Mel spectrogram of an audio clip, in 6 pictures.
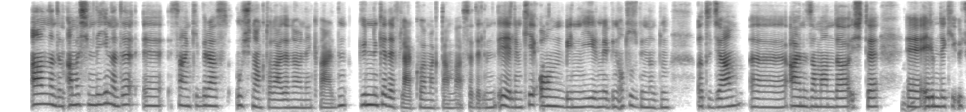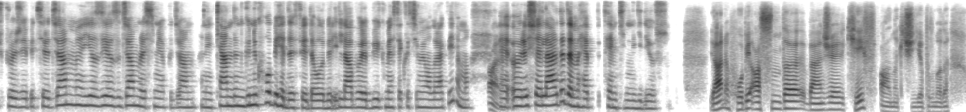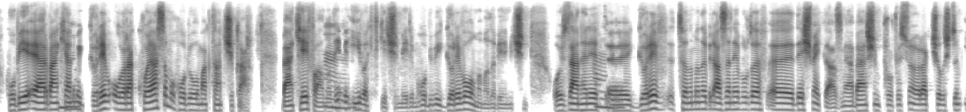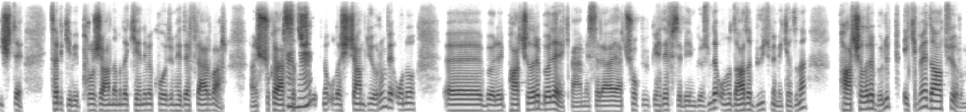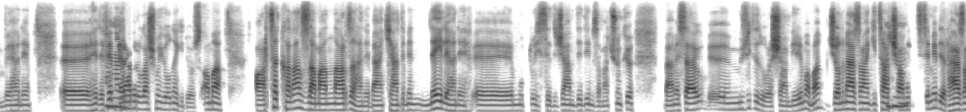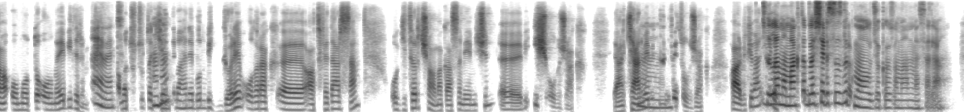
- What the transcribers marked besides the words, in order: tapping; other background noise
- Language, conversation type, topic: Turkish, podcast, Başarısızlıkla karşılaştığında kendini nasıl motive ediyorsun?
